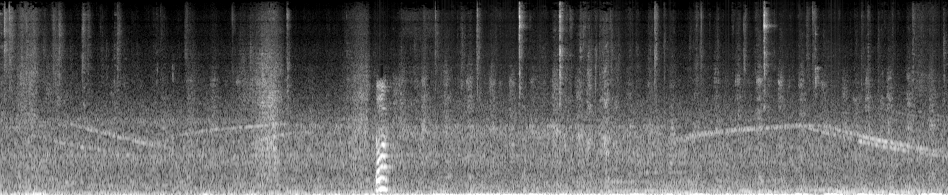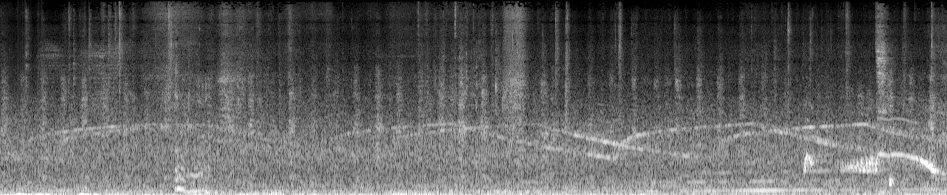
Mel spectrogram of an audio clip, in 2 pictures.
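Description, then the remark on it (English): A dog whimpers in a series of high, rising-and-falling whines, repeated steadily over half a minute, with soft breathy panting and low background rumble underneath. “Did I confuse your dog or what? Is he confused?”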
